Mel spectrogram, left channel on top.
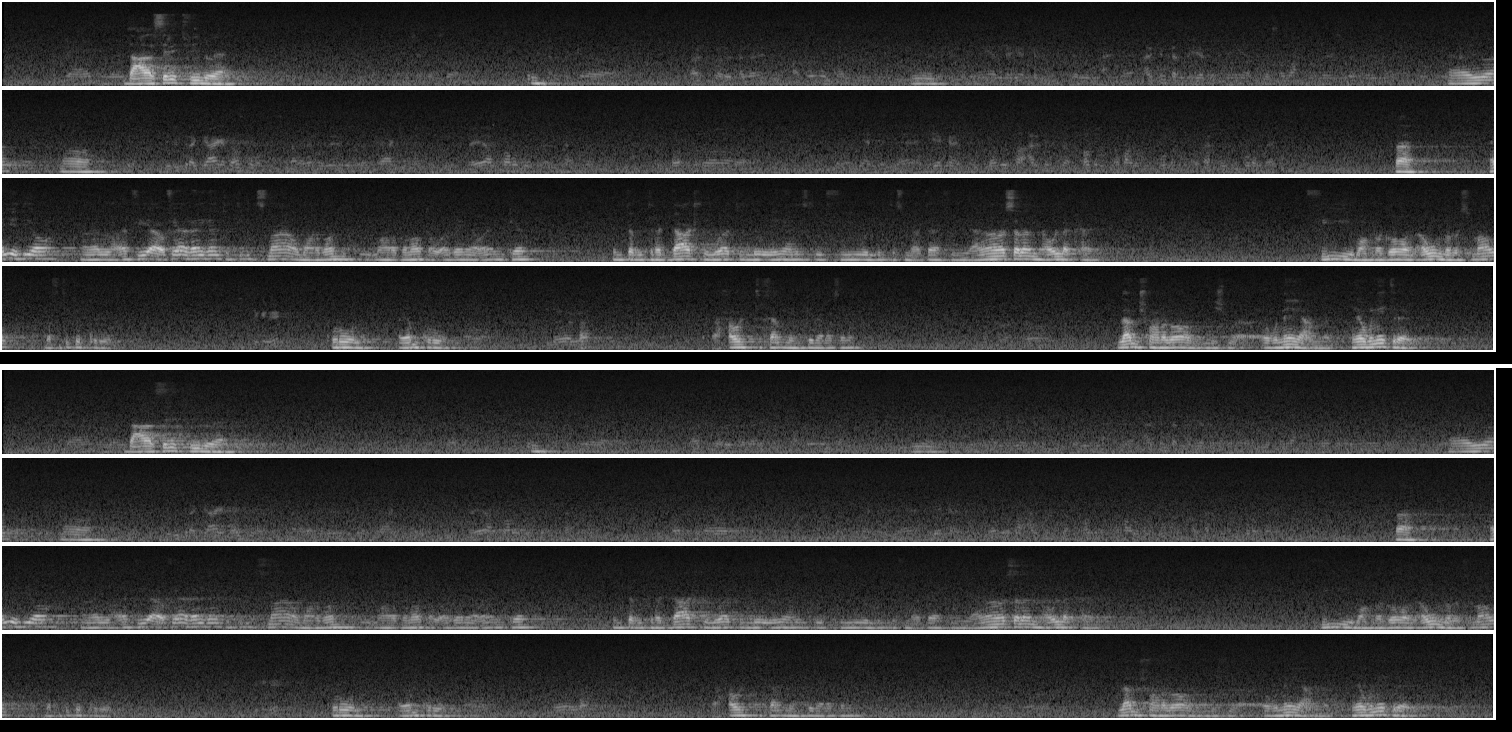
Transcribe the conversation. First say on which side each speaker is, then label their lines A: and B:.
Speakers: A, on the left (about 75°); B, on the left (about 45°).
A: يا عم ماشي
B: ده على سيرة
A: يعني
B: فيلو
A: مثلا
B: يعني
A: طب ماشي خلصانة يا عم
B: <laughs>
A: على فكرة من أكتر الأغاني المحببة لقلبي الأغ...
B: مم.
A: الأغنية اللي هي كانت فريق الأحلام عارف أنت اللي هي الأغنية اللي صباحكم باشا يا باشا على كل واحد
B: ايوه
A: مش
B: اه
A: فاكر دي بترجعك أنت أصلا لما تسمع الأغاني اللي زي دي بترجعك للأيام دي فهي ارتبطت في أذهاننا بفترة يعني زمنية ما اللي هي كانت مرتبطة عارف أنت فترة ما بعد الطفولة أو آخر الطفولة بتاعتنا
B: فاهم هي دي اه انا الح- في في اغاني كده انت بتيجي تسمعها او مهرجانات بت- مهرجانات او اغاني او ايا كان انت بترجعك للوقت اللي هي نزلت فيه واللي انت سمعتها فيه يعني انا مثلا هقول لك حاجة
A: امم
B: في مهرجان اول ما بسمعه بفتكر كورونا
A: تفتكر إيه؟
B: كورونا ايام كورونا
A: اه اللي هو إيه بقى
B: تع- حاول تخمن كده مثلا
A: مهرجان
B: لا
A: في
B: مش
A: أول
B: مهرجان مش م... اغنيه عامه هي اغنيه راب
